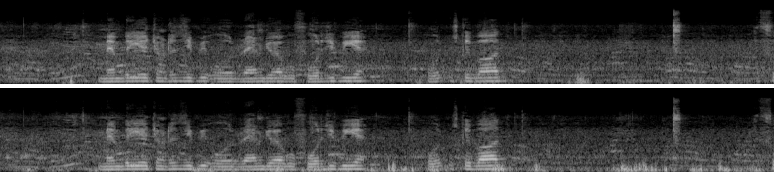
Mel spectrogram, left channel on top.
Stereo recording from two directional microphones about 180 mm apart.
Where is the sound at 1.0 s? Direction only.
45° right (ahead or behind).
